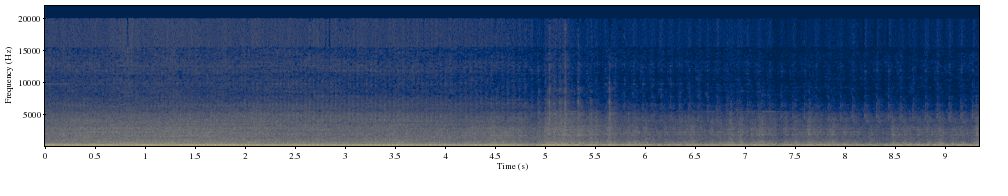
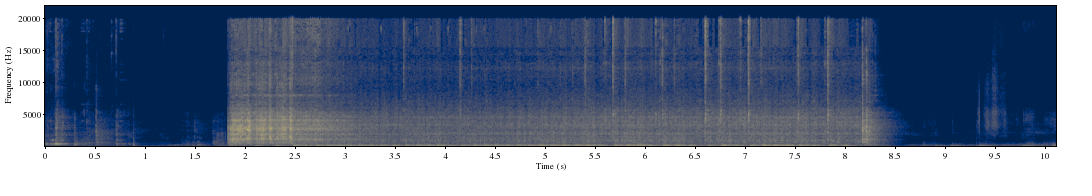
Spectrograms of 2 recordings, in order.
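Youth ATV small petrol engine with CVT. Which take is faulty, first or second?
first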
